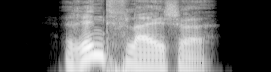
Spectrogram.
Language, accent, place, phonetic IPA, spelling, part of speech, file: German, Germany, Berlin, [ˈʁɪntˌflaɪ̯ʃə], Rindfleische, noun, De-Rindfleische.ogg
- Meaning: dative of Rindfleisch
